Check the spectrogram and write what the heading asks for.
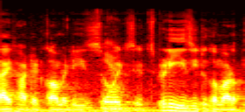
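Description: Speech only: a man talking, with no other sound standing out.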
